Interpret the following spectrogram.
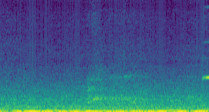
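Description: Steady low hum inside a US hydraulic elevator cab as it travels down between floors.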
